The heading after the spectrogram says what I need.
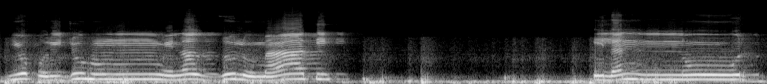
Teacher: نون کے اوپر بھی تشدید ہے تو یہاں نون پہ بھی ہم اخفا کریں گے، غنہ کریں گے 2 سیکنڈ کے لیے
